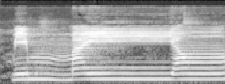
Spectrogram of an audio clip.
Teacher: dengan huruf ya bacaan nun sukun nya kita masukkan kepada huruf ya dengan berdengung dan ditahan dua harokat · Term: idgham bighunnah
